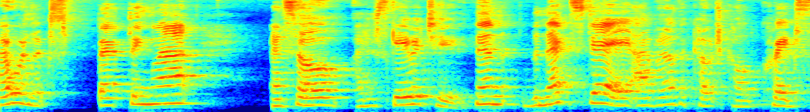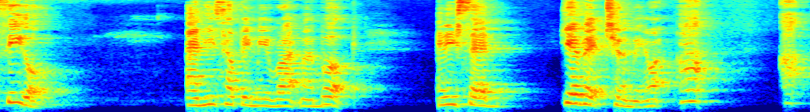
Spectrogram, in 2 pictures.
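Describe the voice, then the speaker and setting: A woman with a medium pitch speaks at a moderate pace with ordinary pitch variation. Her long, frequent pauses sit within audible room echo. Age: 70s. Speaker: public speaking student. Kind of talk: group video call reflection.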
